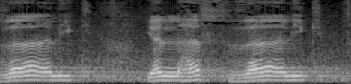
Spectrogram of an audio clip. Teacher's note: الثاء من يلهث تظهر عند الذال من ذلك · Term: الإظهار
